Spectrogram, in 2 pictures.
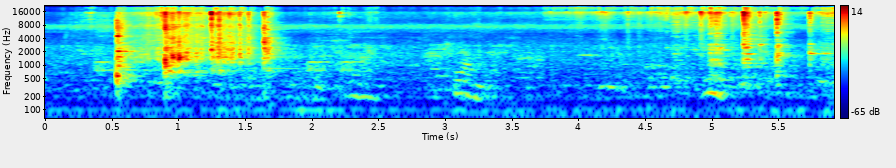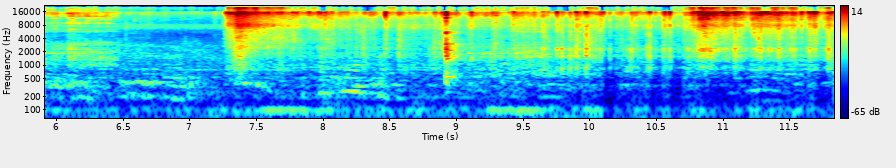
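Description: A metal kadai pan set on a stove knocks and clinks close by, with scattered clanks and rattles of cookware among quiet kitchen background.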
